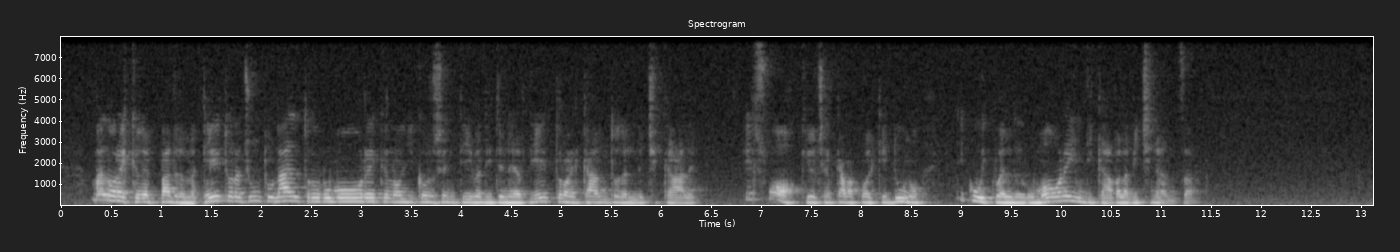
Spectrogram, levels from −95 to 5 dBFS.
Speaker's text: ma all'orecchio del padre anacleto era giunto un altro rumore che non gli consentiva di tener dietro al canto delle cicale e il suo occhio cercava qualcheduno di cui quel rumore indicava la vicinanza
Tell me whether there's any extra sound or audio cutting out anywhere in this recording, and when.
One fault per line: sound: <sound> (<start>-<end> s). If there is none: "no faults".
no faults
